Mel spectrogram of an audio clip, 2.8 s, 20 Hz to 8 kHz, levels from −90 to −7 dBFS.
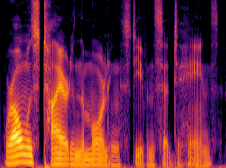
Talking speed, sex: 210 wpm, male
